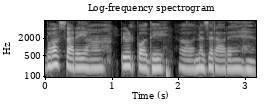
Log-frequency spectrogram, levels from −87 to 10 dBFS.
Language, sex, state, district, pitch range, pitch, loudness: Hindi, female, Bihar, Kaimur, 180-210 Hz, 190 Hz, -20 LUFS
